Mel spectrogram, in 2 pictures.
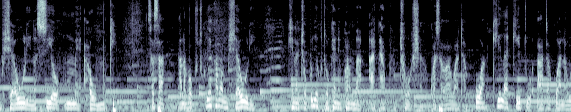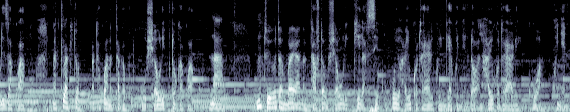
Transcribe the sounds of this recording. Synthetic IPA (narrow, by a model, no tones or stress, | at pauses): m̩ʃauɾinasiɔm̩mɛʔaum̩kʰɛ | sasaː | navɔku̥t͡ʃu̥kuliakamam̩ʃauɾi | kinat͡ʃɔkuʄaku̥tɔkɛanikwamba̰ataku̥t͡ʃɔʃakwasaɓaɓuatʰakuakʰilakʰituatakuwaːnaulizakwakɔ̥ | nakilakitu | atakuwaːnatʰaka | uʃauɾiku̥tɔkakwa̰kɔna | m̩tujɔjɔtɛambajɛanatʰafu̥tauʃauɾikʰilasikuhujɔhajukɔtajaɾikuiŋɡiakwɛɲɛ̰ndɔa̰nahajukɔtajaɾi | kʰuwa̰ | kwɛɲɛ̰nd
